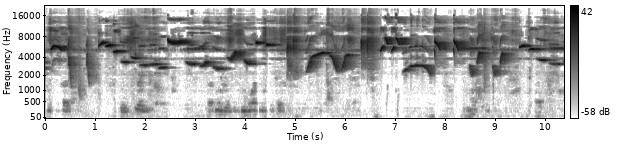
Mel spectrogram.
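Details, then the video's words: Female Black-winged flycatcher-shrike singing to arouse males: varied high whistles, looping U-shaped slurs and quick chirps tumble out in dense phrases with short gaps. "SUARA TLEDEKAN BETINA GACOR. BIKIN M3R4N6S4N6 BURUNG JANTAN..!!"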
